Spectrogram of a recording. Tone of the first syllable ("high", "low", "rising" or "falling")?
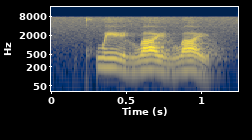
falling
